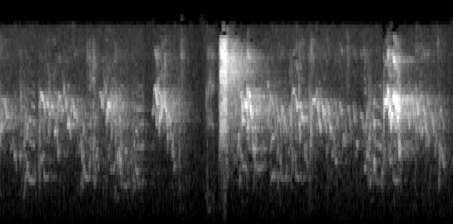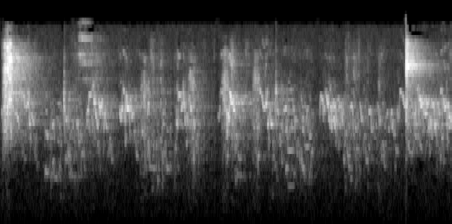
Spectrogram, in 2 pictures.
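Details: Pet budgerigars in full chatter, rapid rasping twitters and warbling phrases layered over one another, with abrupt loud squawks near two, four and eight and a half seconds.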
